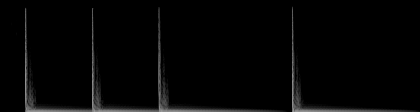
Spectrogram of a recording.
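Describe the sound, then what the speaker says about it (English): A shortened, high-passed kick drum sample hits four times with uneven spacing, each a sharp punchy attack followed by a long decaying low tail, alone and loud. "the new kick that I made sounds like this"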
